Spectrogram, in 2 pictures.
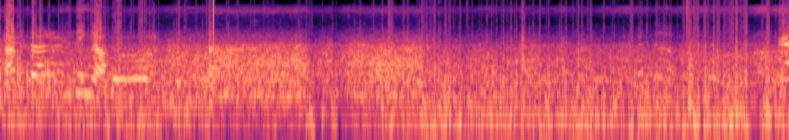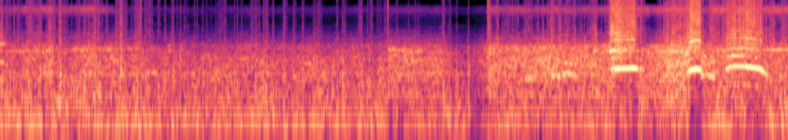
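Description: Strong wind rushes loudly past the microphone.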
